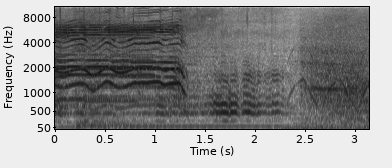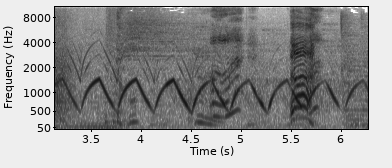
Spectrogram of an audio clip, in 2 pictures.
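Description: Cartoon sound effects: a swarm of bugs buzzing for the first second or so, then a police siren wailing up and down in quick cycles, about two to three a second, from about halfway through.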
